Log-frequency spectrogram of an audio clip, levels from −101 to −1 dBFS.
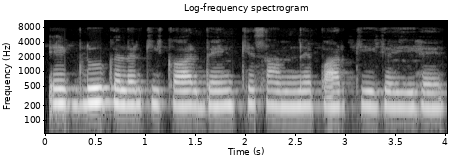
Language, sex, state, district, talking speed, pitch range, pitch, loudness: Hindi, female, Arunachal Pradesh, Lower Dibang Valley, 180 wpm, 195-210 Hz, 200 Hz, -19 LUFS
